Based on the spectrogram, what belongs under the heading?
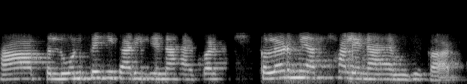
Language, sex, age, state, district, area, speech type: Hindi, female, 30-45, Bihar, Samastipur, rural, conversation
